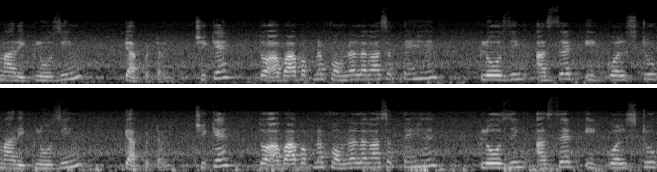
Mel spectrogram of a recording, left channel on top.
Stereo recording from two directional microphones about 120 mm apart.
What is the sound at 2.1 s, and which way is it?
Speech, 50° right (ahead or behind).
